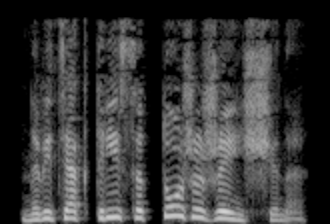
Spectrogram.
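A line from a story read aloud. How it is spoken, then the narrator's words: Cold objection. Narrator (Russian): холодно возразил он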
